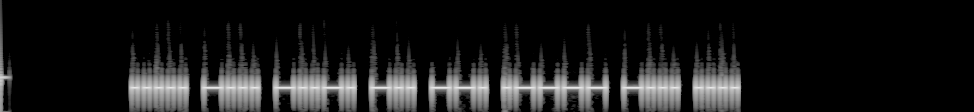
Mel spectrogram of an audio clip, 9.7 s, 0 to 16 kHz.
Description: Morse code, heard as a keyed tone, about 20 wpm, 700 Hz. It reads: 5B/DG1BH
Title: Difficult Call Signs 20wpm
